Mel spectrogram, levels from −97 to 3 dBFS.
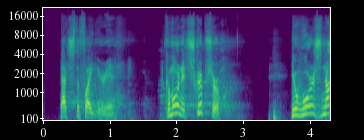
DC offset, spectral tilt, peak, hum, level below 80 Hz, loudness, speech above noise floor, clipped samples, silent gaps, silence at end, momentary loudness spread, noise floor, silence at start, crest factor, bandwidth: under 0.1%; -3.5 dB/octave; -2 dBFS; none; -54 dBFS; -19 LUFS; 40 dB; under 0.1%; none; 0 s; 18 LU; -58 dBFS; 0.25 s; 18 dB; 16.5 kHz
